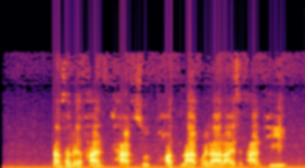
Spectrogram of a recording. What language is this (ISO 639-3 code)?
tha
